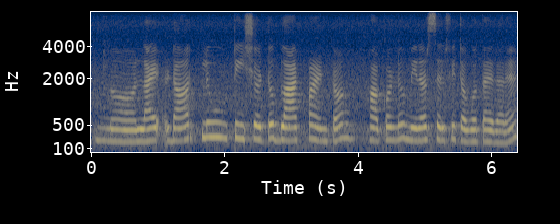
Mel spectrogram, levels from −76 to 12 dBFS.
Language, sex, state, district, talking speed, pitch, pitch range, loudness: Kannada, female, Karnataka, Bellary, 120 wpm, 230 Hz, 215-255 Hz, -18 LUFS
